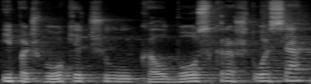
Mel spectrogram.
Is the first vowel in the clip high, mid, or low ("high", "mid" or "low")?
high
